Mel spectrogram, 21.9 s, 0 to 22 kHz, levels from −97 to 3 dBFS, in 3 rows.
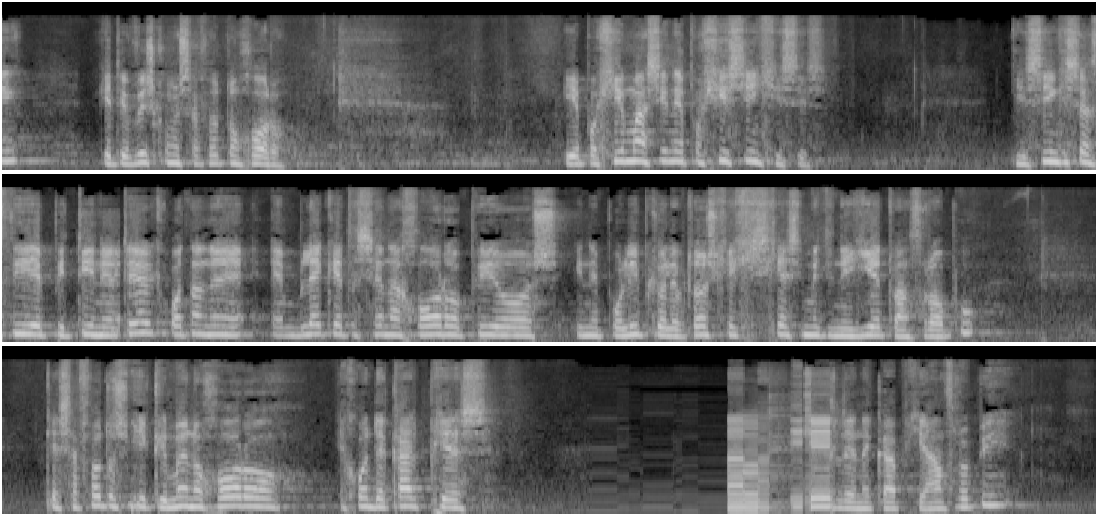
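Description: There are short smeared, phasey patches at 8.03 to 8.09 s and 15.39 to 15.51 s, each consistent with a single lost AAC frame of about 43 ms. A longer patch at 19.71 to 19.87 s sounds more like two frames, about 85 ms, gone. That's AAC frame loss with concealment, where the decoder papers over the gap from the last good spectrum. From 18.54 to 20.14 s essentially the whole stretch turns into a rigid, metallic robotic buzz pinned at 100 Hz, likely from repeated short buffers, with roughly 10 ms of audio looped while the real signal gets skipped.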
